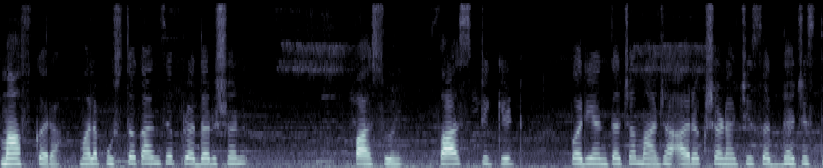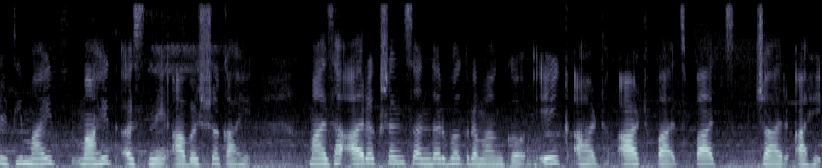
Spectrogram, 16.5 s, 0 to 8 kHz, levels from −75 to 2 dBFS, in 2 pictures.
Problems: none marked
